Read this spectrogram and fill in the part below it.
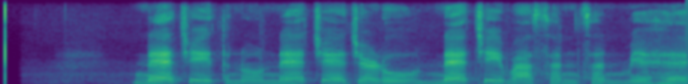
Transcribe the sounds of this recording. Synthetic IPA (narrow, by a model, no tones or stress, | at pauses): nɛːt͡ʃeːt̪noːnɛːt͡ʃɛːd͡ʒəɽoːnɛːt͡ʃeːʋaːsənsənmẽɦɛ̃ː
